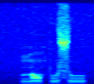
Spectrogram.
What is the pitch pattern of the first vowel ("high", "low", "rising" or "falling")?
high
